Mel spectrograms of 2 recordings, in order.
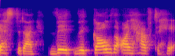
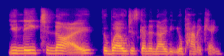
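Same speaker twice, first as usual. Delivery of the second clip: ordinary delivery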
